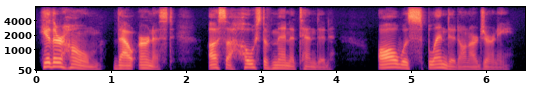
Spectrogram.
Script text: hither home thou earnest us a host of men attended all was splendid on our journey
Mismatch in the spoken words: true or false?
false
